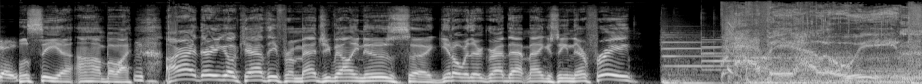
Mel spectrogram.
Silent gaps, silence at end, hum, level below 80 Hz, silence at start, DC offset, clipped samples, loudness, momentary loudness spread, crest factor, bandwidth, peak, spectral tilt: none; 0 s; none; -26 dBFS; 0 s; under 0.1%; under 0.1%; -12 LUFS; 5 LU; 12 dB; over 20 kHz; 0 dBFS; -4.5 dB/octave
